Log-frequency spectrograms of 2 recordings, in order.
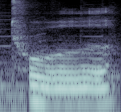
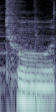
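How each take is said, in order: First: The final consonant is clearly pronounced. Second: The final consonant is weak or dropped. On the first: The speaker calls it right. "we wouldn't say tool" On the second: The speaker calls it wrong. "we would just say tool"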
